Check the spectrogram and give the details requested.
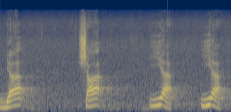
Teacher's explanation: Ja secara mahroz adalah tengah-tengah lidah, itu kan, bertemu dengan langit-langit atas. Ya. Masih lidah itu temukan dengan langit atas, ya.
